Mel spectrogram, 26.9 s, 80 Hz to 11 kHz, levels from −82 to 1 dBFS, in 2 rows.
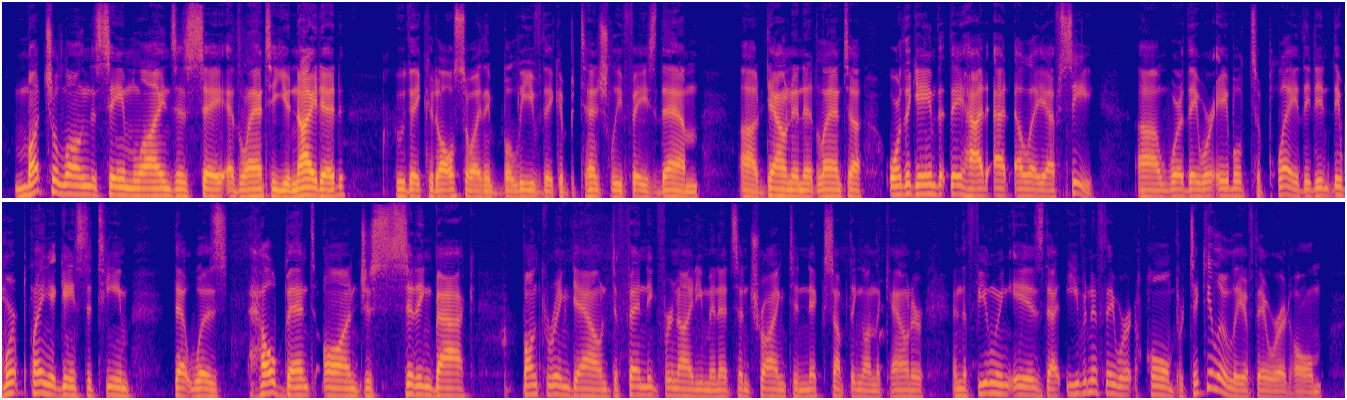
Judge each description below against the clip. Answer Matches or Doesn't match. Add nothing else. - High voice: Doesn't match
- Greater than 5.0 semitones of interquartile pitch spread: Doesn't match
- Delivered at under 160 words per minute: Doesn't match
